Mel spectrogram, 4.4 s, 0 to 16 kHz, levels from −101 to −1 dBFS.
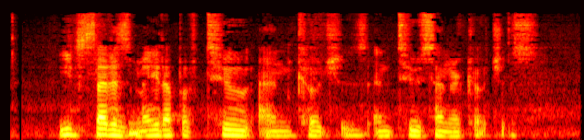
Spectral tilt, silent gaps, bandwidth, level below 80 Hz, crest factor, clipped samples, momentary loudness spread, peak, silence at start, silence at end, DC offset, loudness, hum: -5.5 dB/octave; none; 11.5 kHz; -64 dBFS; 24 dB; under 0.1%; 16 LU; -2 dBFS; 0.45 s; 0.4 s; under 0.1%; -26 LUFS; none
